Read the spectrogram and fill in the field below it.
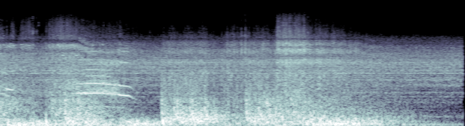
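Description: Gunfire and explosions rattle in a loud battle.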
